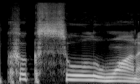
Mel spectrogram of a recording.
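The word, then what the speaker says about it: Kuk Sool Won: and a second degree black belt in Kuksulwan. I hope I'm pronouncing that correctly. – Yes.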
